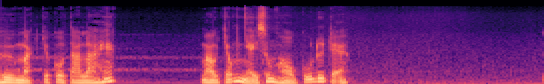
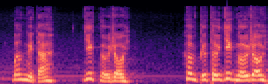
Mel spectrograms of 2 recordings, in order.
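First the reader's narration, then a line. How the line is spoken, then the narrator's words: Loud scream. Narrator (Vietnamese): có người hét toáng lên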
